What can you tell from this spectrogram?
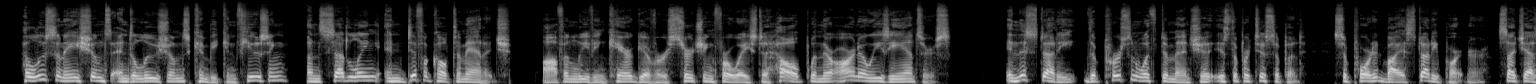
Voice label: english american medical narration

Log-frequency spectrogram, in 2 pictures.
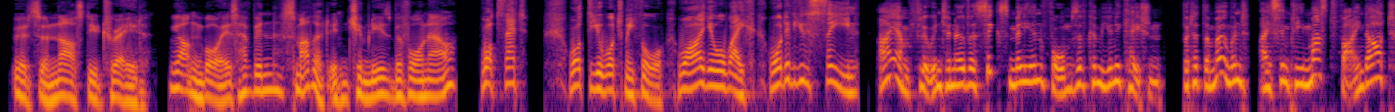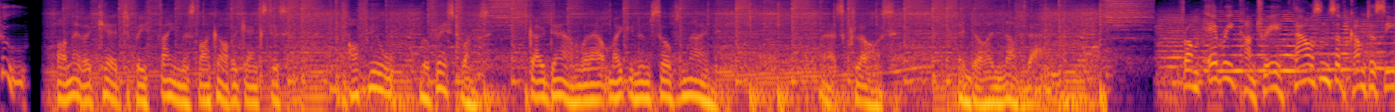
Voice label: english british animation

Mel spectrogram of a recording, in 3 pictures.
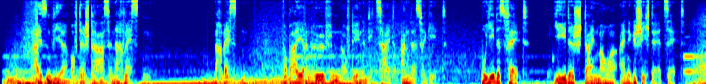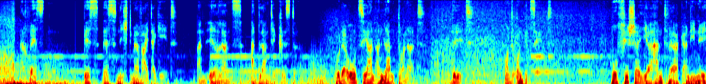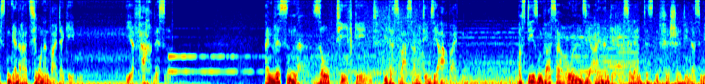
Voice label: german corporate videos, German voice actor

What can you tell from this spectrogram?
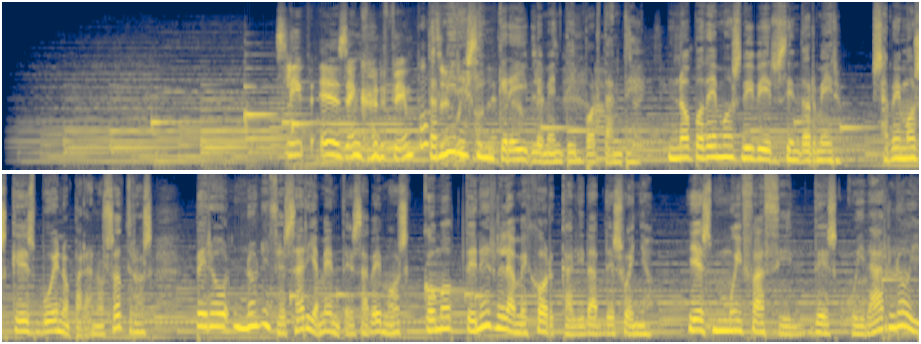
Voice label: spanish podcasts

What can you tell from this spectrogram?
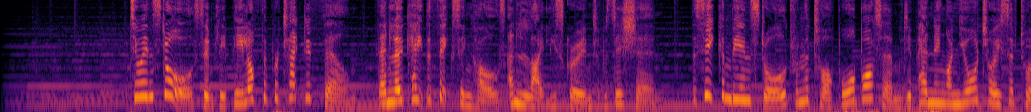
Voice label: english british explainer videos

